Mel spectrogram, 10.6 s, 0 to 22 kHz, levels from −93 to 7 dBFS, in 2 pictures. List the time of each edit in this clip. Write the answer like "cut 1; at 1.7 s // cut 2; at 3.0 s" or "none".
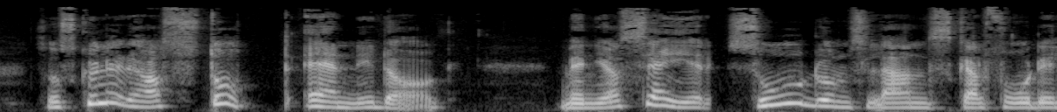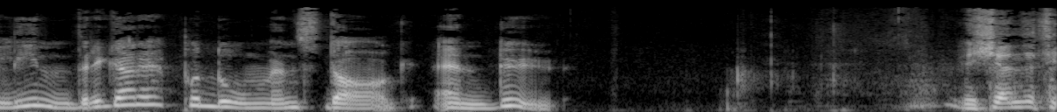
cut 1; at 3.5 s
